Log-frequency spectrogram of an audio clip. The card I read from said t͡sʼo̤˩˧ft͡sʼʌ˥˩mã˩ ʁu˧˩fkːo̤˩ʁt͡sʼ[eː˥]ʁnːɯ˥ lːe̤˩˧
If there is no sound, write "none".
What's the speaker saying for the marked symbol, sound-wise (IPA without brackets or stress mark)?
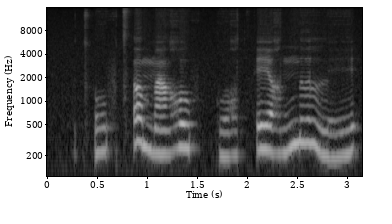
eː˧˩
